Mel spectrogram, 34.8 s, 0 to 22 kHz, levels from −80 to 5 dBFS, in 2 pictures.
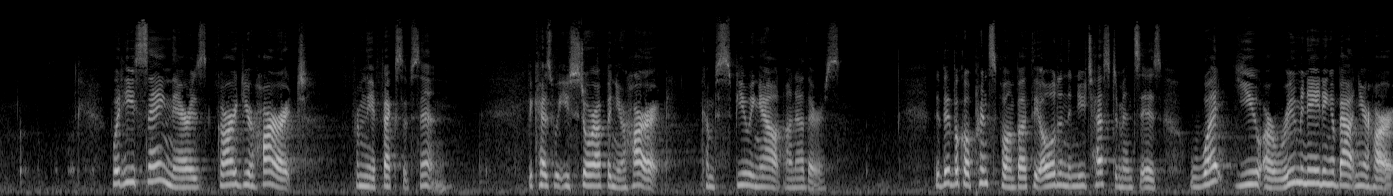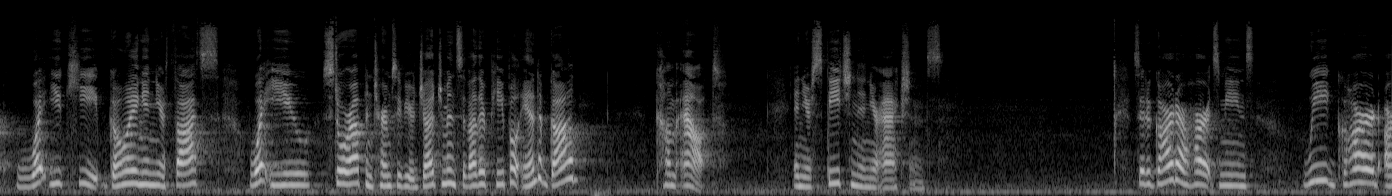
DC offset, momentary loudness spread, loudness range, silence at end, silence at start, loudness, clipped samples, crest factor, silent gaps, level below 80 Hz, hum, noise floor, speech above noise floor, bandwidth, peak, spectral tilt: under 0.1%; 16 LU; 7 LU; 0 s; 0.25 s; -24 LUFS; under 0.1%; 20 dB; none; -60 dBFS; none; -52 dBFS; 28 dB; 15 kHz; -6 dBFS; -4.5 dB/octave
